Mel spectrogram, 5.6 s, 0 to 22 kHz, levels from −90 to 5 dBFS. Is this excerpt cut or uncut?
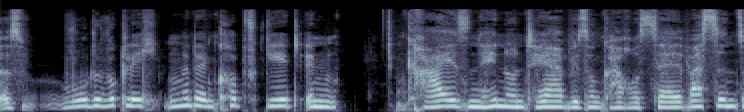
uncut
